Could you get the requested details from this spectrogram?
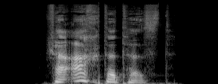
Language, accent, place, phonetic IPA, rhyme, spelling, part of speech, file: German, Germany, Berlin, [fɛɐ̯ˈʔaxtətəst], -axtətəst, verachtetest, verb, De-verachtetest.ogg
- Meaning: inflection of verachten: 1. second-person singular preterite 2. second-person singular subjunctive II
